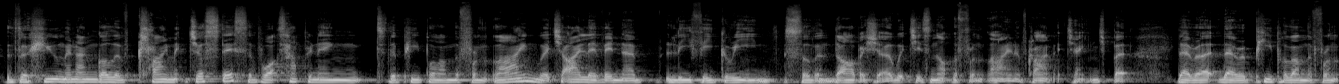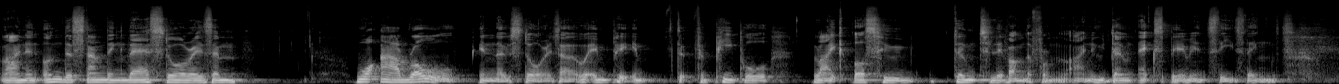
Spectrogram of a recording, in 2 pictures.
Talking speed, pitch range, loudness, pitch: 165 wpm, 95-110 Hz, -22 LUFS, 100 Hz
